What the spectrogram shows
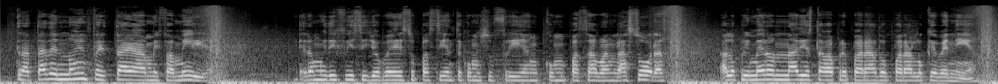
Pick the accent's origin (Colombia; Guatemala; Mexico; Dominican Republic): Dominican Republic; moved away as an adult; also born or lived in Queens, New York; now in New York, United States; ya trabajando como enfermera en mi país, en República Dominicana, y aquí en Nueva York ya tengo 26 eh, años trabajando en la salud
